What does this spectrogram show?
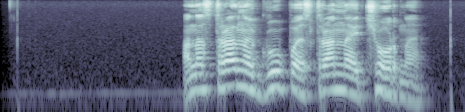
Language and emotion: Russian, angry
